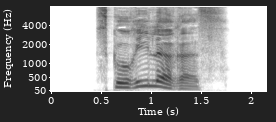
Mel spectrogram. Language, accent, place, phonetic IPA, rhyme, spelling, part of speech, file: German, Germany, Berlin, [skʊˈʁiːləʁəs], -iːləʁəs, skurrileres, adjective, De-skurrileres.ogg
- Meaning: strong/mixed nominative/accusative neuter singular comparative degree of skurril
